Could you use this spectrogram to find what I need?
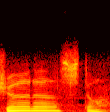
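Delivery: savoring the name. Acted. Publicist asks if the name sings, savoring it. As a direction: make the name sing. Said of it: "does it sing for you?".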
